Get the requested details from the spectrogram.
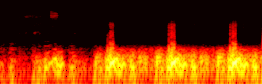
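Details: Pericardial knock.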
